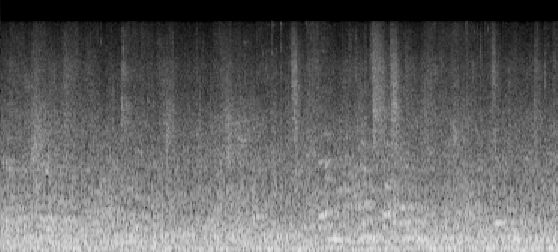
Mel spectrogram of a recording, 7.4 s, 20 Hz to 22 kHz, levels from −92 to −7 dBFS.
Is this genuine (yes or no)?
yes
